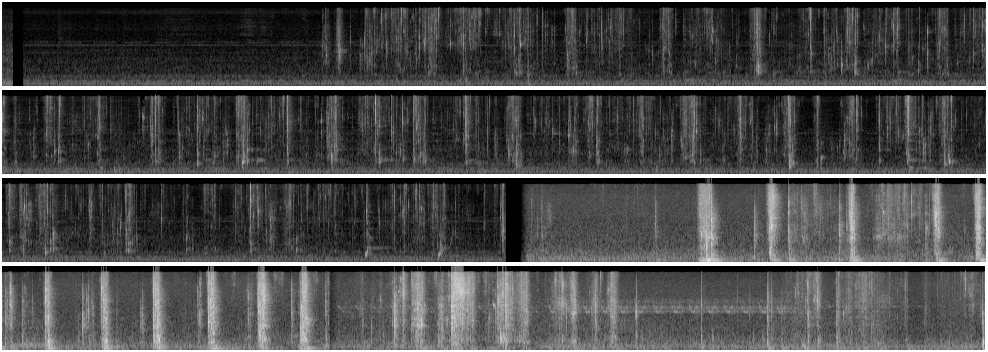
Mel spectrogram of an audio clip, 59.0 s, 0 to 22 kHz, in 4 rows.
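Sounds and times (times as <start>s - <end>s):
faint low hum: 0.0s - 48.0s
slime squishing with wet clicks: 4.8s - 37.1s, 49.7s - 53.9s, 54.6s - 57.9s.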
